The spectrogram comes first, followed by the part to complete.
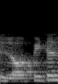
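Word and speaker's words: L'Hôpital: लिखने में इसके स्पेलिंग हॉस्पिटल जैसे हैं लेकिन इसकी प्रोनाउंसिएशन होती है लॉपिटल रूल।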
